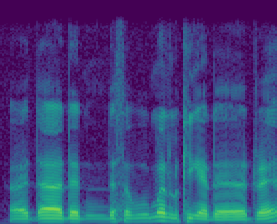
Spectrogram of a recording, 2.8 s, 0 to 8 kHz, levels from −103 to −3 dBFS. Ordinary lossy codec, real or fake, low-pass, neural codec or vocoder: none; real; 7.2 kHz; none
